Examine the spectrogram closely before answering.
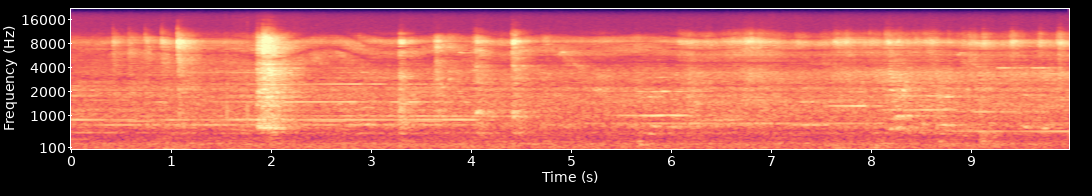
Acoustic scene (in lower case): cafe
